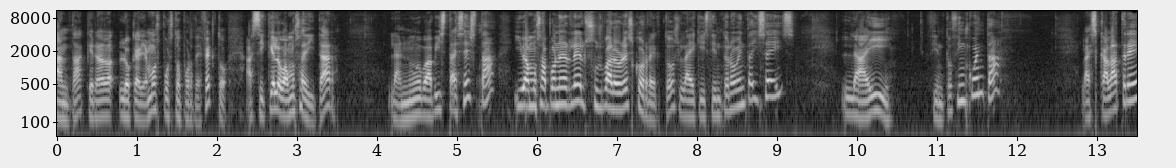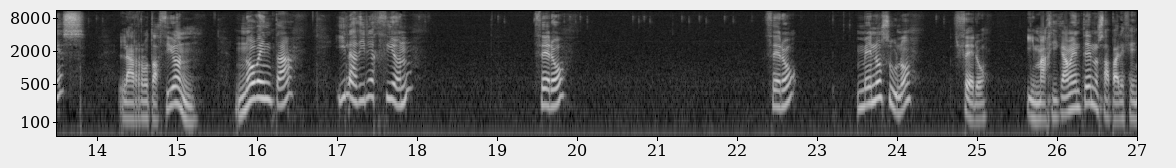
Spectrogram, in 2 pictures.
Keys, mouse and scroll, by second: 3.2-3.9 drag, 4.7 click, 5.9-6.7 drag, 7.3 click, 8.5 click, 11.1-12.4 typing, 13.5 click, 13.9 click, 15.5-16.4 typing, 17.2-17.9 drag, 18.0 click, 19.0 click, 19.8 click, 20.7 click, 21.3 click, 23.0-23.8 typing, 24.5 click.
